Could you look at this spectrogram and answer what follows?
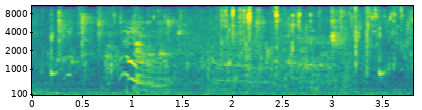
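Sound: small dog whimpering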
